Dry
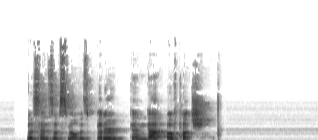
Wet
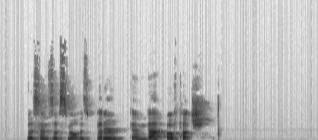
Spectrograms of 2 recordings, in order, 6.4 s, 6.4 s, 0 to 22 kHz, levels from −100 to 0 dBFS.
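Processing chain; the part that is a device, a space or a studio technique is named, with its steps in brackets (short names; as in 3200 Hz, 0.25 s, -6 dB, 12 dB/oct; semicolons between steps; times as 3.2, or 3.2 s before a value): vinyl LP (wow and flutter; crackle 83/s -40 dBFS; pink noise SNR 40 dB); gain +1 dB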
